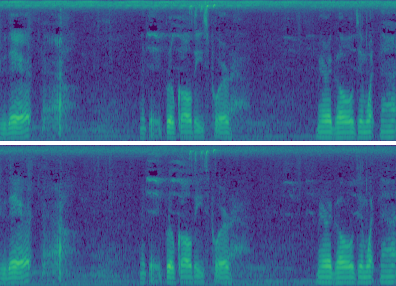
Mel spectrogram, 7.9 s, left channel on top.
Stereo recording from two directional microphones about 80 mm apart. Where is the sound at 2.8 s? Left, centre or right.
Left.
